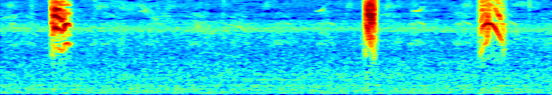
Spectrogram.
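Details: Female double-collared seedeater giving short, high, buzzy chips, used to encourage a male to sing. Three chips are heard, the last one with a slightly descending sweep.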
